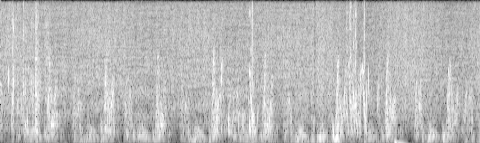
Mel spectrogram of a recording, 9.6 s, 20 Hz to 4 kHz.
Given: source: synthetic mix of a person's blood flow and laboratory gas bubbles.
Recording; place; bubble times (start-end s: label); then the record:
Doppler ultrasound of blood flow; precordium
0.12-0.31 s: bubbles
0.42-0.84 s: bubbles
4.39-4.49 s: bubbles
4.53-4.66 s: bubbles
4.75-5.17 s: bubbles
6.87-7.46 s: bubbles
7.52-7.62 s: bubbles
From the record:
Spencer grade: 2 (many but less than half of the cardiac periods contain bubble signals, singularly or in groups); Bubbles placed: only in the low amplitude regions of the cardiac cycle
